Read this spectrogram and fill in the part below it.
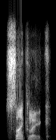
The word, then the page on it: cyclic: British English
